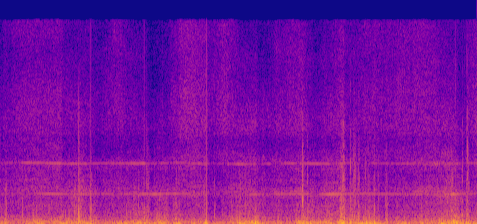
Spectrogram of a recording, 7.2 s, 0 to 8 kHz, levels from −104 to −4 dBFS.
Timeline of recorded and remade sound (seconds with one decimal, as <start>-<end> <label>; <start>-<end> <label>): 0.0-6.2 recorded; 6.2-6.8 remade; 6.8-7.2 recorded

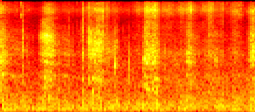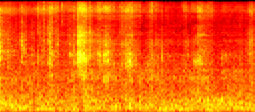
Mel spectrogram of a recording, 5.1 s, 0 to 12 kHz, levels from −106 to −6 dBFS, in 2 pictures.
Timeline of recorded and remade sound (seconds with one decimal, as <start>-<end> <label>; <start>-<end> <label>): 0.0-3.1 recorded; 3.1-5.1 remade

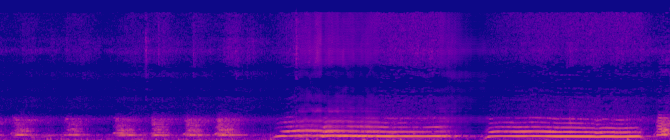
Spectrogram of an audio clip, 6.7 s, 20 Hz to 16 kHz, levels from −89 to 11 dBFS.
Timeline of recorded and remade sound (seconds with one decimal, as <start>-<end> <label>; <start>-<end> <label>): 0.0-3.0 recorded; 3.0-3.8 remade; 3.8-4.4 recorded; 4.4-4.9 remade; 4.9-6.7 recorded

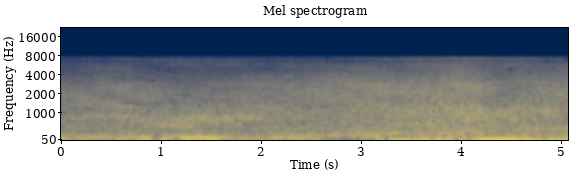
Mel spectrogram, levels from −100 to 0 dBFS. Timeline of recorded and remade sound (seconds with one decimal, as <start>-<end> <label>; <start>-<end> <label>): 0.0-0.7 remade; 0.7-5.1 recorded

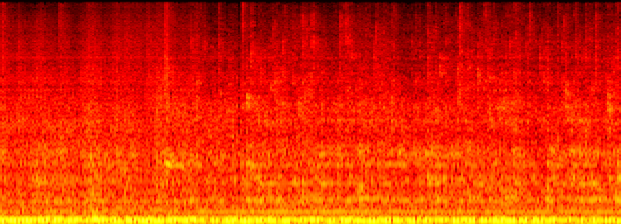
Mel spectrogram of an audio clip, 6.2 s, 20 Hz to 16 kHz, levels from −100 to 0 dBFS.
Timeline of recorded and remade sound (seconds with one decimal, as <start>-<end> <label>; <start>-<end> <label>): 0.0-1.9 remade; 1.9-6.2 recorded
